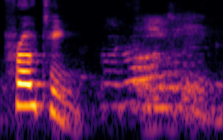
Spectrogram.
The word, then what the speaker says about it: protein: that word protein yes stress the first syllable when you say the word protein right how much protein is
